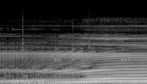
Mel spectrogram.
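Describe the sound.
A person lets out one long, loud, drawn-out moo, imitating a cow while doing the cow yoga pose on all fours, with a steady voice that rises slightly in pitch toward the end.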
